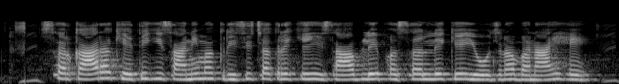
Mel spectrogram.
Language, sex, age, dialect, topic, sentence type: Chhattisgarhi, female, 18-24, Eastern, agriculture, statement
